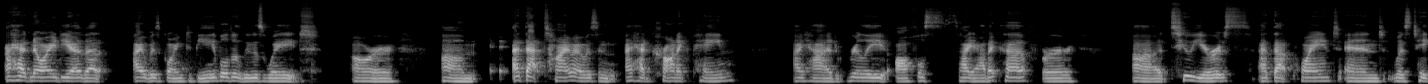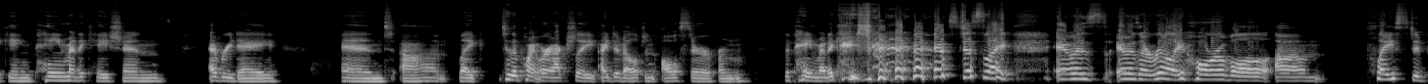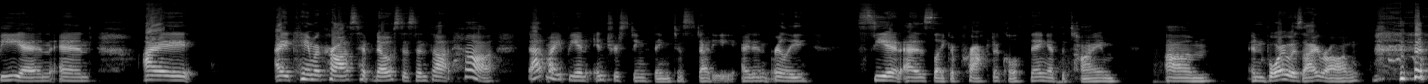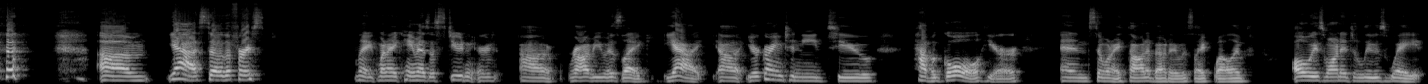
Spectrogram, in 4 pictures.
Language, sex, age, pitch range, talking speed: English, female, 20-39, 150-195 Hz, 165 wpm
